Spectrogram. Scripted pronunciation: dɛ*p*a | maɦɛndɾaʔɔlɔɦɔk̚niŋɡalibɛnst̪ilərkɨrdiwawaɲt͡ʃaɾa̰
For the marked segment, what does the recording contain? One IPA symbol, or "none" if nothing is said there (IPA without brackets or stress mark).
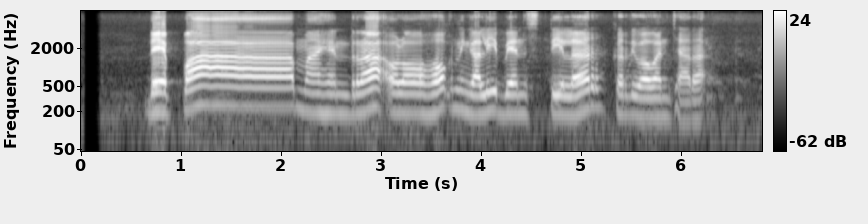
p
